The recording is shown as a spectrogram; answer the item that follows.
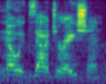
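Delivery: normal talking voice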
